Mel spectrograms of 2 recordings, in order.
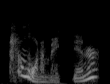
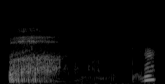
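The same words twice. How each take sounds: First: Soft, low mock sulk; acted-out quiet reluctance; reluctant grumble. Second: Whispered inner groan; dreading the chore, all whisper; reluctant grumble. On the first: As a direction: grumble it quietly to yourself, voice just audible. Repeats his reluctant inner grumble. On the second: Retold or imitated. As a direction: grumble it under your breath, barely voiced. Acting out his reluctant inner grumble.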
